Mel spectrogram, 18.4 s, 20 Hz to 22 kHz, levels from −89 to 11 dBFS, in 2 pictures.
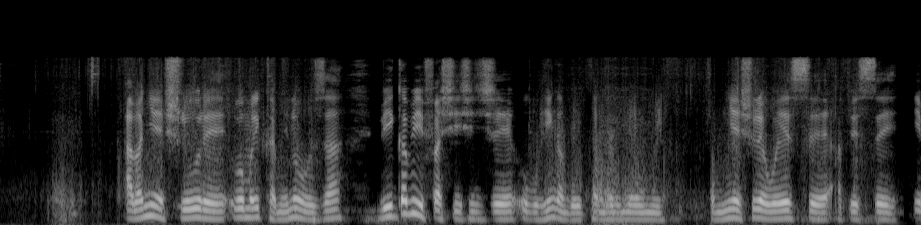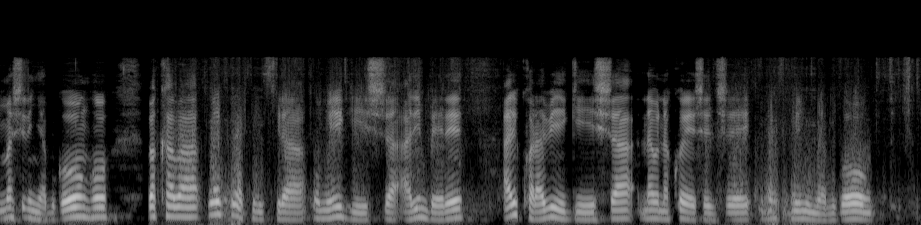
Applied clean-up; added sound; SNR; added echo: neural separator model SepFormer DNS4.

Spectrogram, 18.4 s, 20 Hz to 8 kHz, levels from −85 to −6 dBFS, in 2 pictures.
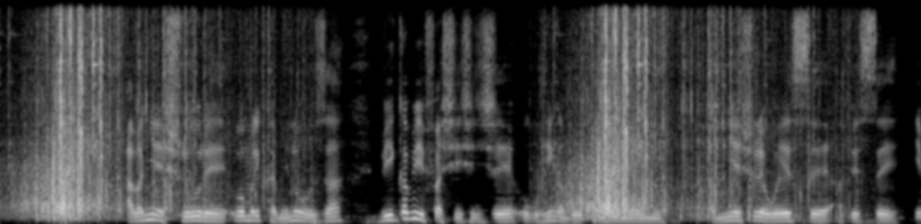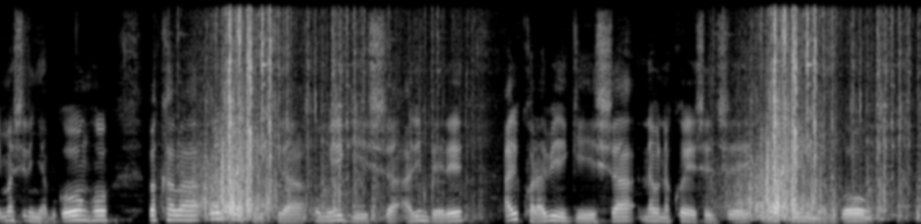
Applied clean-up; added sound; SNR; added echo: none; Bicycle; 0 dB; none.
